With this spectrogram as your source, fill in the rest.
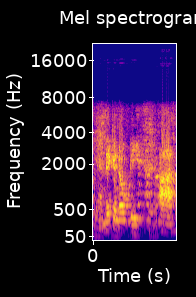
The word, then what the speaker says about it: Micanopy: Micanopy.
